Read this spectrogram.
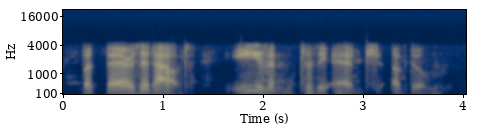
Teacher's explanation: right here we have a trochaic or even a dactylic substitution.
